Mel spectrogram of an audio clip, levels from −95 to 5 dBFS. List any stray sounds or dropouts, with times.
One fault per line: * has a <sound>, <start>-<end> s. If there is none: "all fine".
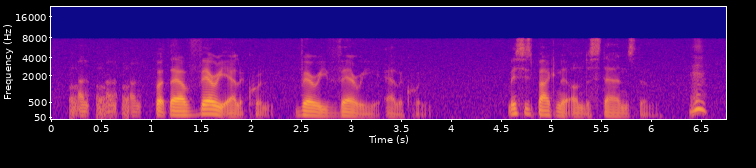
* has a laugh, 0.2-0.9 s
* has a breath, 6.4-6.6 s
